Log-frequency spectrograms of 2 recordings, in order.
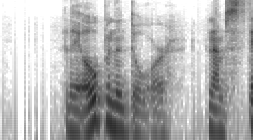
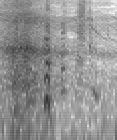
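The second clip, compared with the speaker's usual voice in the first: airy laugh up high; high breathless laugh; 4 dB quieter than usual. Real, not acted. Laughs at the story.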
